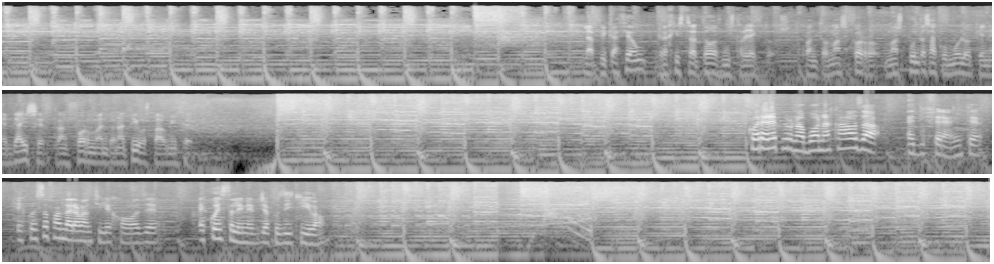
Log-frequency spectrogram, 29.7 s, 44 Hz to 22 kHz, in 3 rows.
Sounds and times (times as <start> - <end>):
Music: 0.0 - 29.6
Speech: 5.8 - 11.9, 17.4 - 23.1.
